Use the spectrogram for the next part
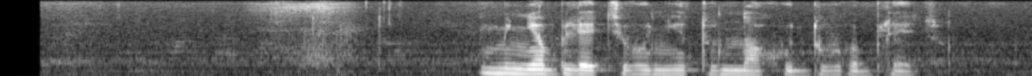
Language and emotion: Russian, angry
